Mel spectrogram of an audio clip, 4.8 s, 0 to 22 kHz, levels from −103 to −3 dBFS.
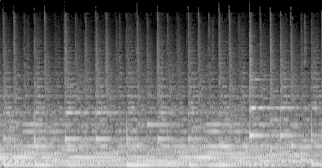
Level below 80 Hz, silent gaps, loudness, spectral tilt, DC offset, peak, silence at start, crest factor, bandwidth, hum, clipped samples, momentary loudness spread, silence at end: -32 dBFS; none; -18 LUFS; -8 dB/octave; under 0.1%; -4 dBFS; 0 s; 12 dB; 10 kHz; none; under 0.1%; 3 LU; 0 s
